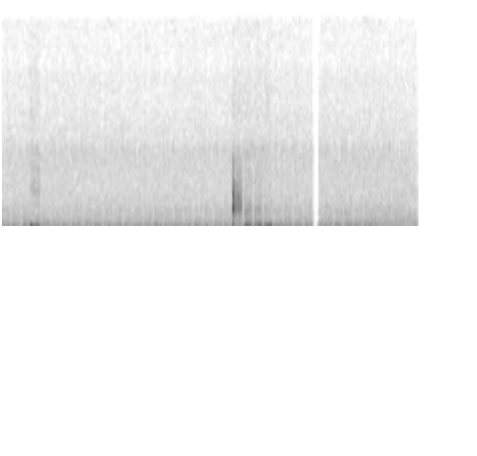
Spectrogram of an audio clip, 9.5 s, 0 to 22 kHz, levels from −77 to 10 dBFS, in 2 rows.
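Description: A digital broadcast dropout hits the speech between 3.10 and 3.17 s. The receiver stopped getting usable data, either because the signal was lost or because incoming frames failed their checksum, so it muted rather than play corrupted audio. The sound fades out over about 20 ms into a short silent hole, roughly 32 ms of programme that never arrives, which fits a single lost frame. The speech then resumes mid-stream, with that stretch missing for good.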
